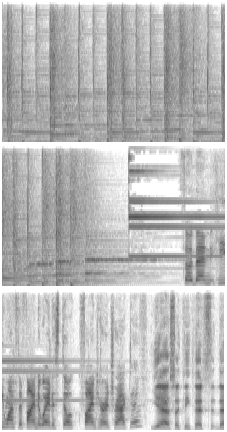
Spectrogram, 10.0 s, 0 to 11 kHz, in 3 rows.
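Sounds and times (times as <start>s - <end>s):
shimmering ding sparkle effect: 4.8s - 8.5s.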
